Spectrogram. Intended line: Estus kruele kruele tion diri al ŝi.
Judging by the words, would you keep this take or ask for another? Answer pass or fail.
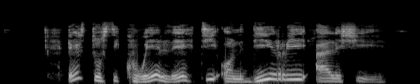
fail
